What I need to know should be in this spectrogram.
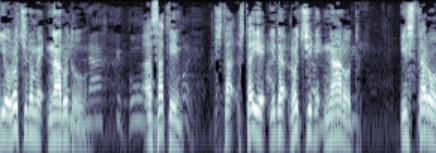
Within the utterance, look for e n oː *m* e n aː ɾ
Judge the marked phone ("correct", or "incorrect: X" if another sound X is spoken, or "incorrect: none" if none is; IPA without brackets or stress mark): correct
